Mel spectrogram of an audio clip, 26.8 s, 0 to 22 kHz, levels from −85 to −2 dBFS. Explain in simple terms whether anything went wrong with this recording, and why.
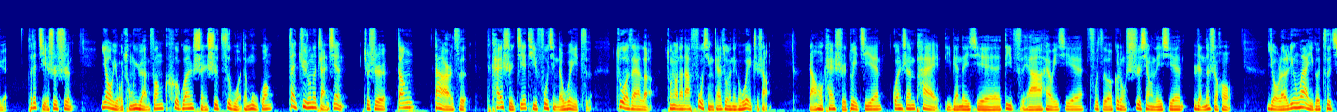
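Yes, something went wrong, and it lasts the whole clip. The speech sounds rough and grainy, with hiss sitting between the tones of the voice and an artificial top end. That points to low-delay AAC compression, likely the kind used on video calls. Unlike background noise, which stays steady in the pauses, this graininess rides on the voice itself, because too few bits are left to code the voice cleanly.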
